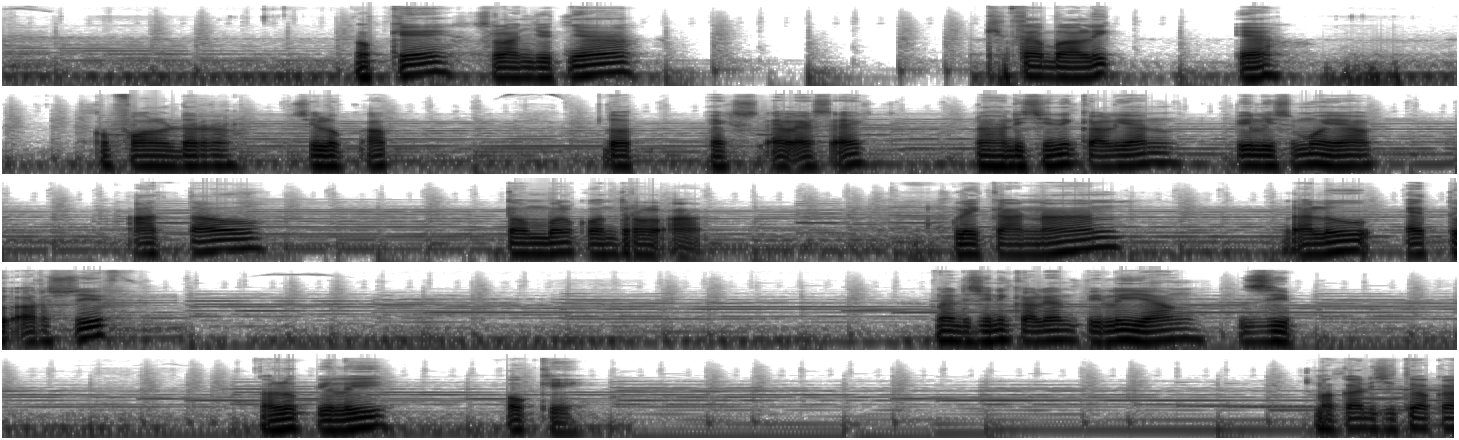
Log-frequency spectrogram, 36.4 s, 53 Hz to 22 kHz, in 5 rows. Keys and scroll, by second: 15.8 ctrl+a.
